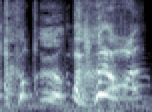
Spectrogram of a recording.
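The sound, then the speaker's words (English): Two rough, throaty coughing bursts as someone coughs up blood, the second longer and raspier than the first, with no talking. “You're coughing up blood, I see.”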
